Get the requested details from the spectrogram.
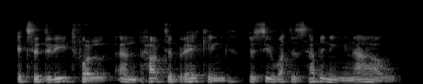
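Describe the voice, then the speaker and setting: In a Palestinian accent, a man speaks at a fairly slow pace with a medium pitch and ordinary pitch variation. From Palestine (Gaza). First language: Arabic. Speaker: medical doctor. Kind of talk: news interview answer. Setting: remote video link.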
